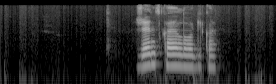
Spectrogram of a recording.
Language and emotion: Russian, neutral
